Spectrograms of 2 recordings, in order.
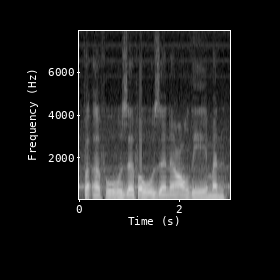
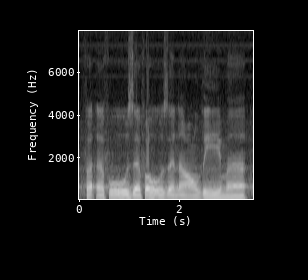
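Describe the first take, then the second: First: The last word ends with an 'an' sound. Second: The last word ends in a long 'a' vowel. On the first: The reading continues into the next word. "Kalau dilanjutin sebenarnya gini" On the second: The reading stops at this word. "diwaqafkan maka dia 'azima"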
